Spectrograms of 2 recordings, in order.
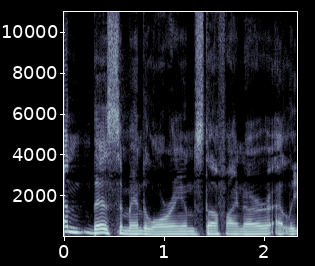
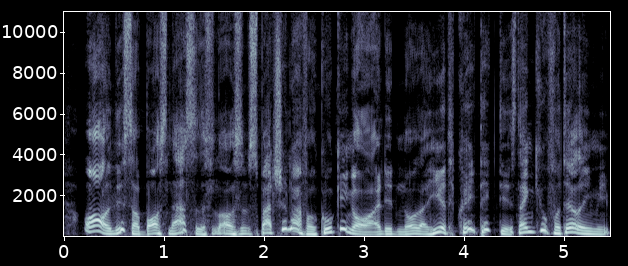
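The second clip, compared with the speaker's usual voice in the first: put-on goofy alien creature voice. Retelling a game's side mission in a Gungan voice. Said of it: "do you like my Gungan impression?".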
